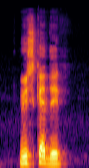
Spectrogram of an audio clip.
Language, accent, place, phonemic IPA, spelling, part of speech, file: French, France, Lyon, /mys.ka.de/, muscader, verb, LL-Q150 (fra)-muscader.wav
- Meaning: to flavor with nutmeg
